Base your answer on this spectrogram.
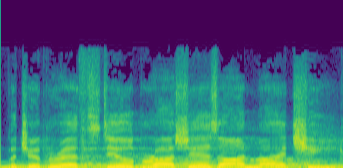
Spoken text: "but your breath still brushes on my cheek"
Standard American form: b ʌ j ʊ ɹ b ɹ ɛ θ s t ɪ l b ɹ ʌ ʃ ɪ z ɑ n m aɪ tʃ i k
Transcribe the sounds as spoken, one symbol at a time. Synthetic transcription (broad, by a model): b ʌ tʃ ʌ ɹ b ɹ ɛ θ s t ɪ l b ɹ ʌ ʃ ɪ z n m aɪ tʃ i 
